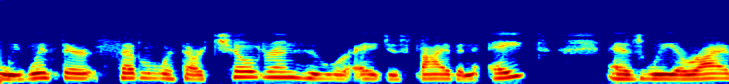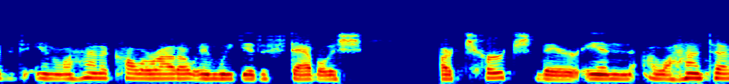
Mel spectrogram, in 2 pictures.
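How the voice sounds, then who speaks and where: A woman's medium-pitched voice with a Southern US accent, a moderate pace and fairly even intonation. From Oklahoma, US South. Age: 70s. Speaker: author and nurse. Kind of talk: interview.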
